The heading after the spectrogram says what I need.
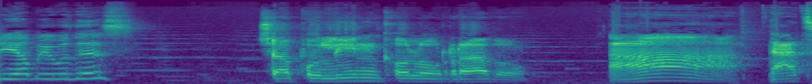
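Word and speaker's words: Chapulín Colorado: um Alejandra can you help me with this chapolin Colorado Ah that's how you say it and then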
